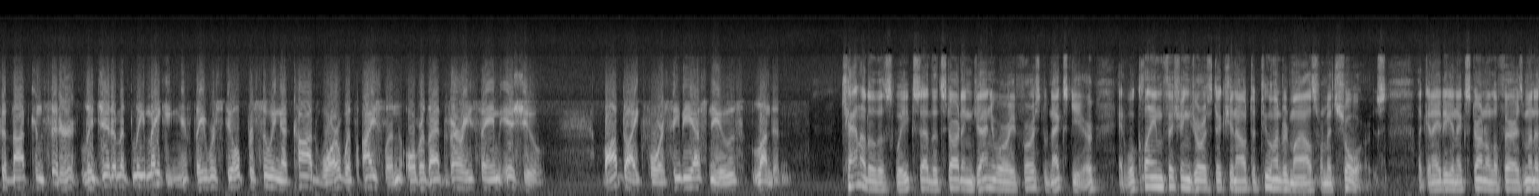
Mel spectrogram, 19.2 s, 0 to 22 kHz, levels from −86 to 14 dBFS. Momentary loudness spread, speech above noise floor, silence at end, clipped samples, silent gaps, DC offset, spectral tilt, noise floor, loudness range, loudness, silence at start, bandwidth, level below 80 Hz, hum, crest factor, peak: 6 LU; 28 dB; 0 s; under 0.1%; none; under 0.1%; -4 dB/octave; -48 dBFS; 3 LU; -20 LUFS; 0 s; 16.5 kHz; -58 dBFS; none; 18 dB; -2 dBFS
